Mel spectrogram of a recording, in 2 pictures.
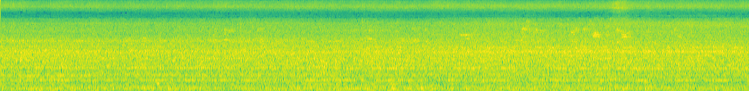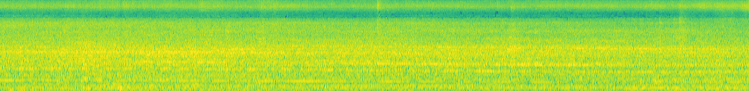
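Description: Passenger train running along the line, heard from inside the carriage: a steady rumble of wheels on rail with a faint steady whine and an occasional small knock.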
